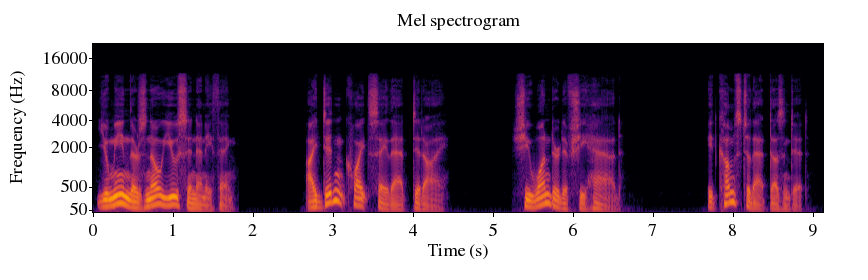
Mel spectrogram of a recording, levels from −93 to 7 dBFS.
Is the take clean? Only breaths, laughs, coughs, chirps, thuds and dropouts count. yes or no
yes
